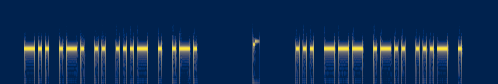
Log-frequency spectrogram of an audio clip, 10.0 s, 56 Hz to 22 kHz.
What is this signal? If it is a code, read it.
Morse code, heard as a keyed tone, about 17 wpm, 700 Hz. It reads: DRIVER SOLVE
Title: Sentences from Top 1000 Words - New Word Drill - 17wpm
